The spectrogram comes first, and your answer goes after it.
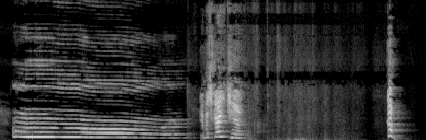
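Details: Dog giving a long, steady howl that holds one pitch for about three seconds and sinks slightly at the end, followed by short rough yelps and a brief sharp final cry.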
